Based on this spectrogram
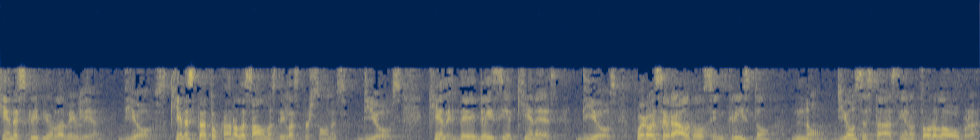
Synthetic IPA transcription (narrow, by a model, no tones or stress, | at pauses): kjeneskɾiβjolaβiβlja̰ðjoskʰjenest̪at̪okãnd̪olasalmasðelaspeɾsonas | d̪jos | kʰjend̪eiɣlesjakʰjenes | d̪jos | pweðoaseɾalɡosĩnkɾist̪ono̰d̪josest̪aːsjend̪ot̪oðalaoβɾa̰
